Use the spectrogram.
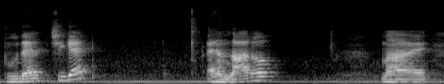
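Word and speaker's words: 부대찌개: So this soup is pronounced budae-jjigae, and a lot of my non-Korean friends call it budae, budae-jjigae, budae soup.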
